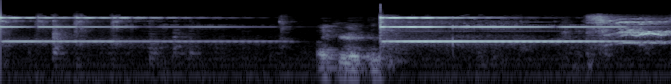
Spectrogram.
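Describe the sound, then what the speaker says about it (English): A small hand-held ring bell chimes bright and close, several rings that fade into a quiet gap before another sharp ring sustains; someone talks briefly in the middle. "I got this cool little ring bell."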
